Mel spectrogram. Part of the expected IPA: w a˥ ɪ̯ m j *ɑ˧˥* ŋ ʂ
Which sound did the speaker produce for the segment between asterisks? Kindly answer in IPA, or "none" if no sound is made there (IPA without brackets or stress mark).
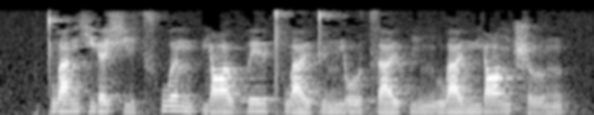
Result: ɑ˥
